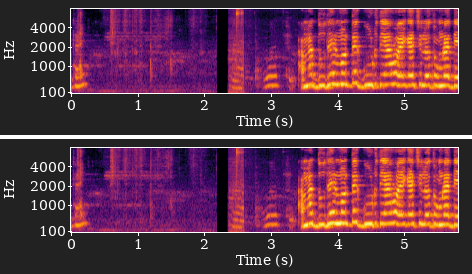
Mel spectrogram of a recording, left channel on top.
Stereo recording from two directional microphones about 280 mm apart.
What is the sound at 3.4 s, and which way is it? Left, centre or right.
Speech, centre.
